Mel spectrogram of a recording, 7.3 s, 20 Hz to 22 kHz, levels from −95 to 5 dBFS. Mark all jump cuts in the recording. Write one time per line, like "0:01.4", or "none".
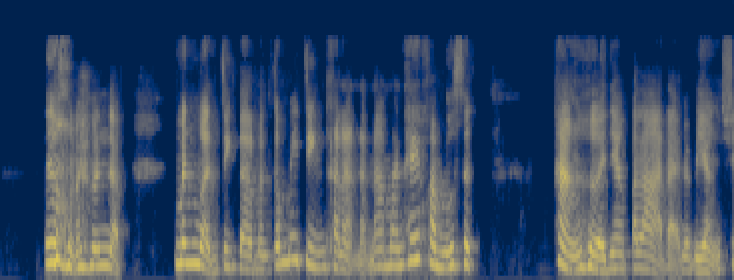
none

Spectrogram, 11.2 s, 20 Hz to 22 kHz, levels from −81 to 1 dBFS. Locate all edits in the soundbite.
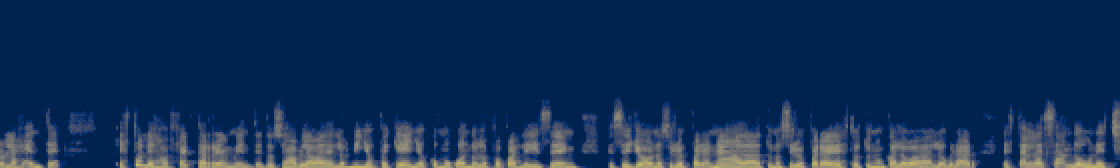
none

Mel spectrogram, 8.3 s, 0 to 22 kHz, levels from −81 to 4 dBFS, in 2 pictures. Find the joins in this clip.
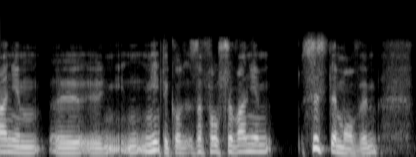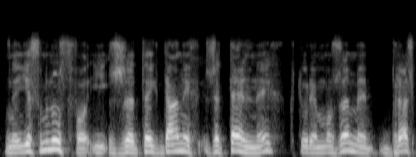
0:01.6
0:05.3

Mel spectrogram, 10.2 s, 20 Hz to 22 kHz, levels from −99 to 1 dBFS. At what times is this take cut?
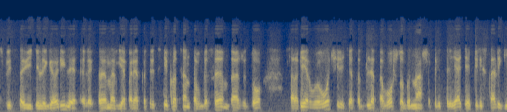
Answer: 0:05.9

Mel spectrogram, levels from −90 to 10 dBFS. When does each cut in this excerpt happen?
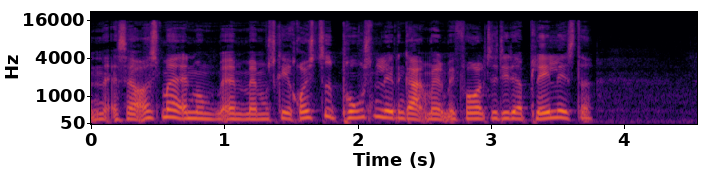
none

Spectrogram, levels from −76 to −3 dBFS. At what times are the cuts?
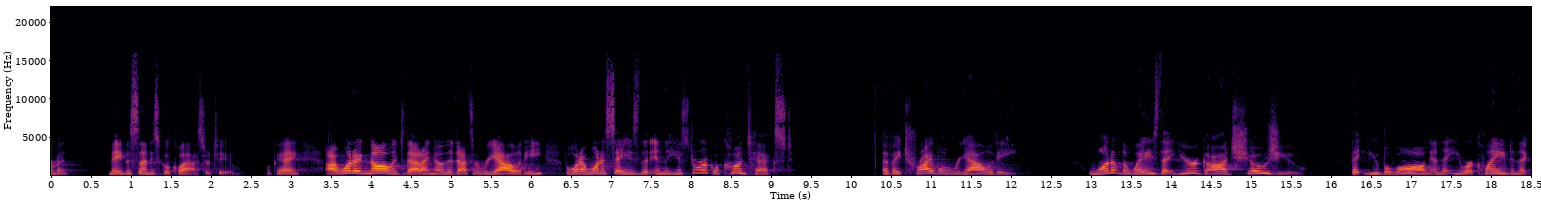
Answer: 0:00.9

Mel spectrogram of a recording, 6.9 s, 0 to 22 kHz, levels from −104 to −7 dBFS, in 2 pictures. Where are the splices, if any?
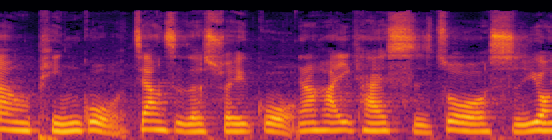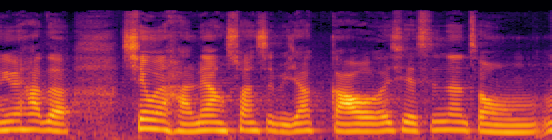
0:01.9

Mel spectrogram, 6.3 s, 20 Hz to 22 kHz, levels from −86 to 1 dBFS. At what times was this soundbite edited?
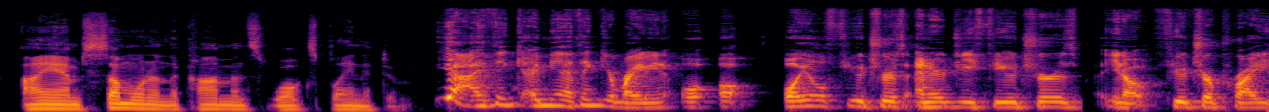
0:05.4

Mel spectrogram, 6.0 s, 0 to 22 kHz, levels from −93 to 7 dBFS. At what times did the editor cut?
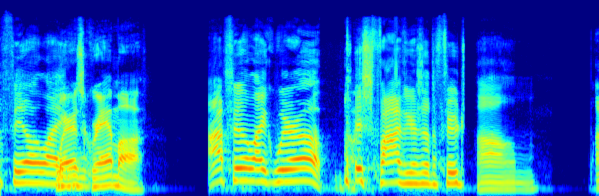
0:03.5
0:04.6

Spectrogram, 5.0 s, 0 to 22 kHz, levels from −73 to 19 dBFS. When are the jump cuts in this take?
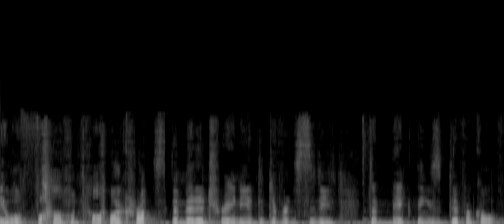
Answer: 0:01.6
0:03.6

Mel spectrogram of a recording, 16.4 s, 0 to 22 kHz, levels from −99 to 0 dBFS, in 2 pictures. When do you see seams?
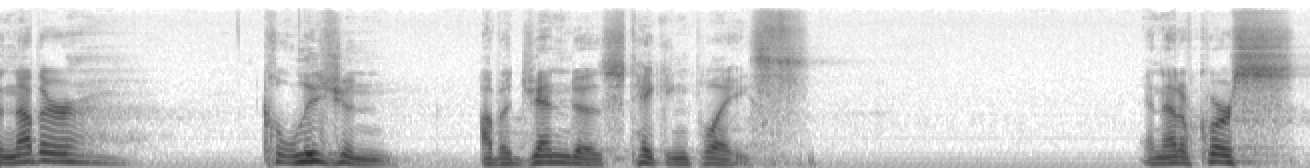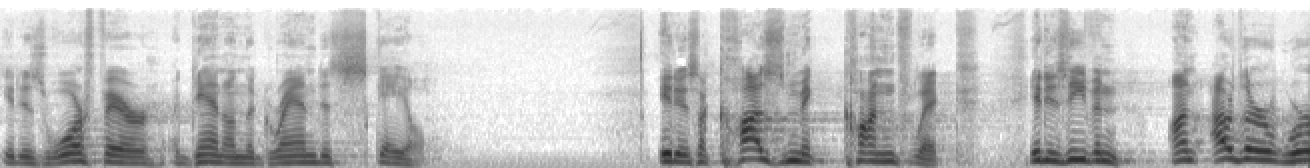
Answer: none

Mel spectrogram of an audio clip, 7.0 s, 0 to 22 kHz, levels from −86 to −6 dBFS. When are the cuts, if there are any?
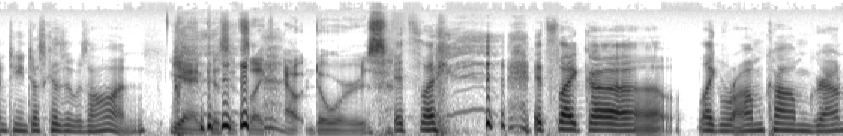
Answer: none

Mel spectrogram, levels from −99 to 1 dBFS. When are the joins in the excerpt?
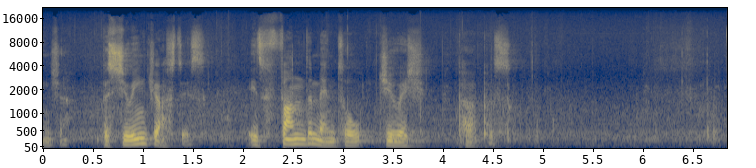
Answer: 0:01.9

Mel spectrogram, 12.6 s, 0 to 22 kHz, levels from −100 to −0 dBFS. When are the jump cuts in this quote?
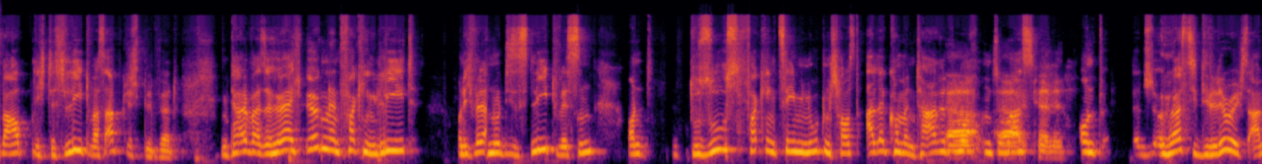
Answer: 0:04.9

